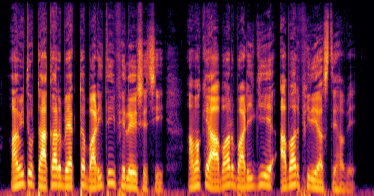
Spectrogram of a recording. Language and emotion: Bengali, sad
